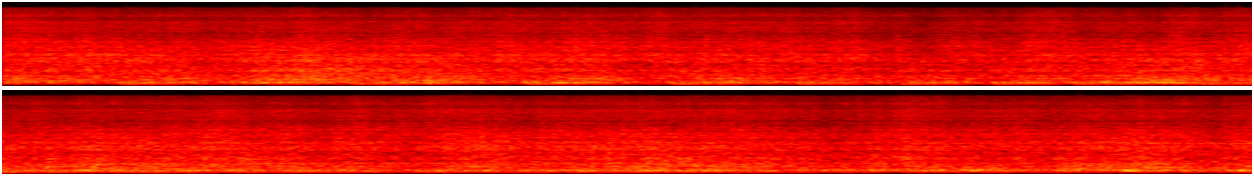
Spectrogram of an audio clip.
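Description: Steady, even, noise-like drone, most likely the sound track of a multi-channel video installation.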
